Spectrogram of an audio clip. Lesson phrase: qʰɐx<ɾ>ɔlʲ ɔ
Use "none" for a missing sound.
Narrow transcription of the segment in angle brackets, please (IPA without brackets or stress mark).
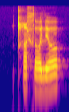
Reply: ɾ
